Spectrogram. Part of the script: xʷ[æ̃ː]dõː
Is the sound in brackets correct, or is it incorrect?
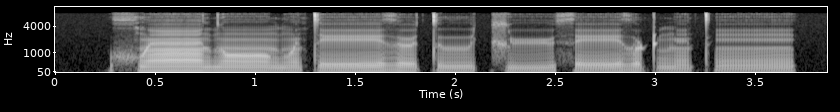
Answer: correct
